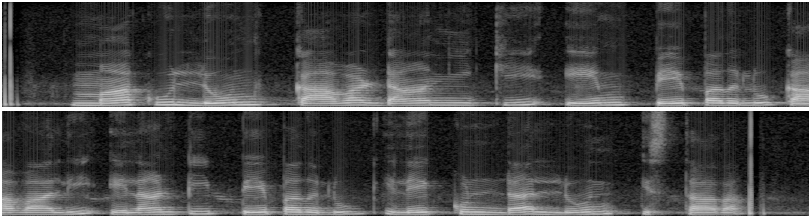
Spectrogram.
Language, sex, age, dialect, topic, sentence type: Telugu, male, 18-24, Telangana, banking, question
